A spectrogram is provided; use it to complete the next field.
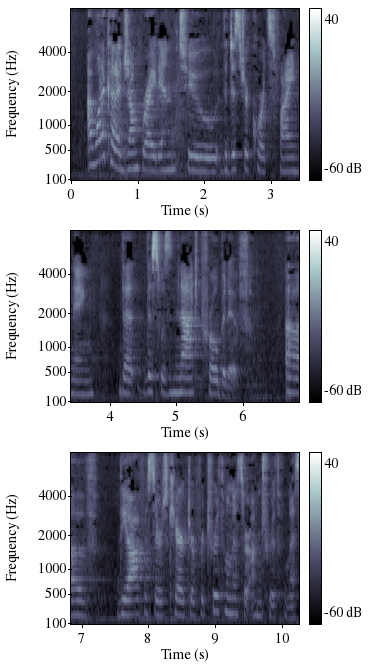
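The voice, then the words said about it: Strained, under-the-weather voice. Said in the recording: “Forgive my voice. I'm a little bit under the weather here.”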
